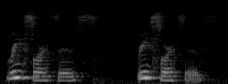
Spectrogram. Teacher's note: And resources, we stress the first syllable, resources, resources.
